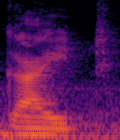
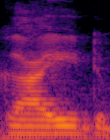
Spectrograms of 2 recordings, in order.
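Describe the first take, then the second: First: The word ends in a 't' sound. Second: The word ends in a 'd' sound. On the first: The speaker calls it right. "Original নাম হচ্ছে" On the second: The speaker calls it wrong. "অনেক উচ্চারণ করতে পারে না। গাইড বলে"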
